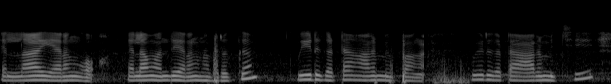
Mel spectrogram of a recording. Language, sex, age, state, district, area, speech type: Tamil, female, 30-45, Tamil Nadu, Perambalur, rural, spontaneous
